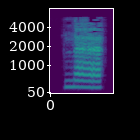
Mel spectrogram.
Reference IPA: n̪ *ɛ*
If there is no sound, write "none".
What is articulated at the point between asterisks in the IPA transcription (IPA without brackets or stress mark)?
æ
